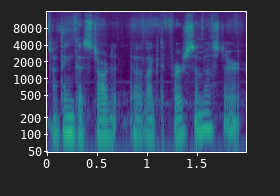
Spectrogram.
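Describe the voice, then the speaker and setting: A man in his twenties, an ASMR creator, rambling softly with lots of fillers and restarts while folding paper, sometimes dropping to a whisper. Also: deep voice, steady tone, fast, creaky, slight background noise. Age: 20s. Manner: meandering, full of fillers and restarts. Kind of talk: soft-spoken rambling ASMR.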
